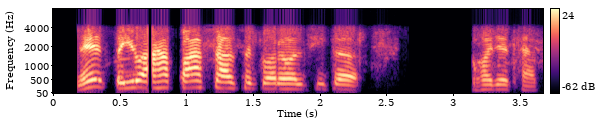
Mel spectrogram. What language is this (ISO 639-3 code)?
mai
